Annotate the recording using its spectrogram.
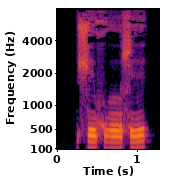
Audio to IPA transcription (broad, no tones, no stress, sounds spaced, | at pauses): ʃ e xʷ ɤː ɬ ɪ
